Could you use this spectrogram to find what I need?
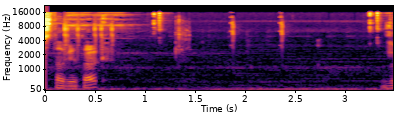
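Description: Short soft clicks sound as menu items are selected.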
